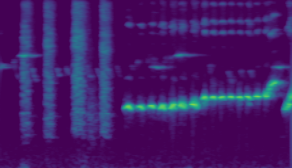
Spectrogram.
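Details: Murai batu, the white-rumped shama, in lure song for rousing other birds: a few harsh crackling bursts, then a long string of rapid, evenly pulsed whistled notes rising slightly before an upward slur.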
